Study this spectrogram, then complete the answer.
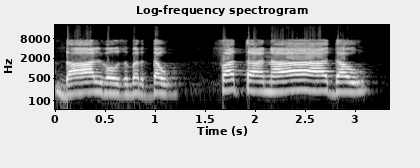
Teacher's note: دال کو جب واو سے ملائیں گے تو واو کو لمبا نہیں کرنا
